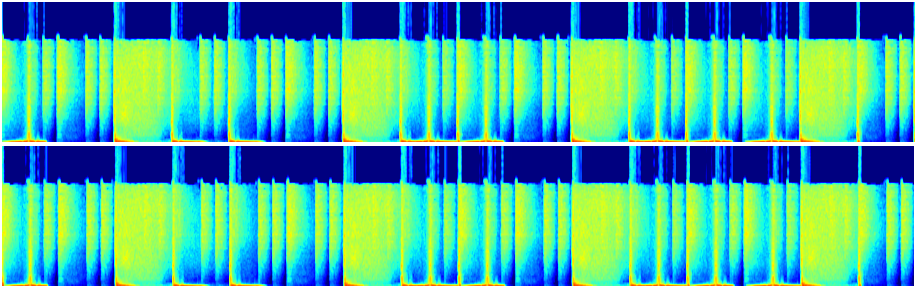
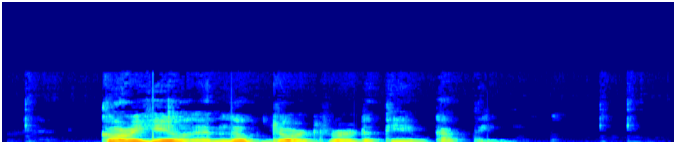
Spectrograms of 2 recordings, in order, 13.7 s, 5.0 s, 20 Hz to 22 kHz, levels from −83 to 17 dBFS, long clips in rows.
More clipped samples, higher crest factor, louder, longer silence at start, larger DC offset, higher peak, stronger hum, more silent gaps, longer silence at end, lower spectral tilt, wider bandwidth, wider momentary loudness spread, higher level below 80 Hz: first, 0.7% vs under 0.1%; second, 8 dB vs 18 dB; first, -9 LUFS vs -20 LUFS; second, 0 s vs 0.75 s; neither; first, 0 dBFS vs -4 dBFS; neither; neither; second, 0 s vs 1.4 s; second, -4.5 dB/octave vs -9 dB/octave; first, 17.5 kHz vs 7 kHz; second, 7 LU vs 18 LU; first, -10 dBFS vs -52 dBFS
